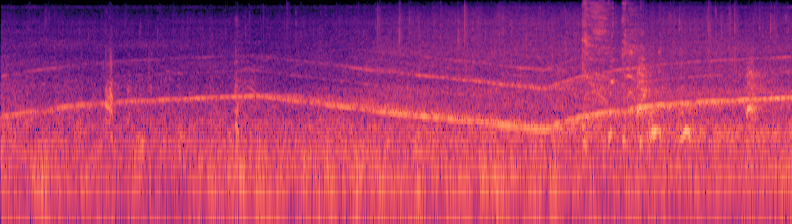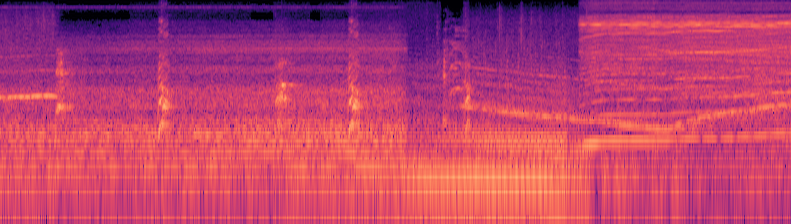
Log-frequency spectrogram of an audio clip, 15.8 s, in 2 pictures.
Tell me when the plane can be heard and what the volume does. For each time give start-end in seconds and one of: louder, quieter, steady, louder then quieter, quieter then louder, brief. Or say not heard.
0.0-15.7 louder.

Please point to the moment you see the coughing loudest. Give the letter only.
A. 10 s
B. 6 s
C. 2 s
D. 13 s
B.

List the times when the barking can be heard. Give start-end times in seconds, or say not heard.
6.2-7.7, 8.4-12.7.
